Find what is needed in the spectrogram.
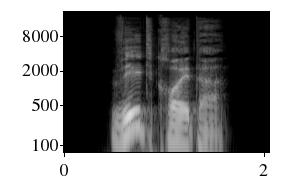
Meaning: nominative/accusative/genitive plural of Wildkraut
- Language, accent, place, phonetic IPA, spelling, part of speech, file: German, Germany, Berlin, [ˈvɪltˌkʁɔɪ̯tɐ], Wildkräuter, noun, De-Wildkräuter.ogg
